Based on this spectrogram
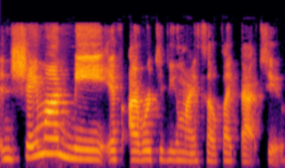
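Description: Against a quiet background, the speaker uses a bright, sharp tone and lively intonation at a fairly slow pace. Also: woman. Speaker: team leader training. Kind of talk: training call. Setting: video call. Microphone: video call.

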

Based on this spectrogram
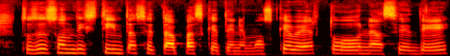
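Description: Monotone and flat, a woman speaks at a moderate pace and fairly high pitch. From Peru. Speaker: real estate agent; guest. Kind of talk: interview. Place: studio.

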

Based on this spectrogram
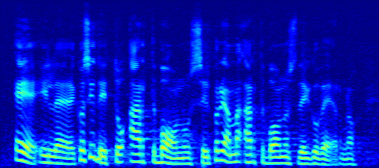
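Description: The man's pitch swings very widely as he talks. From Italy. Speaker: foundation president and moderator; moderator. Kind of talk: event introduction and moderation. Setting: hall with live audience. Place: hall. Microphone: handheld.

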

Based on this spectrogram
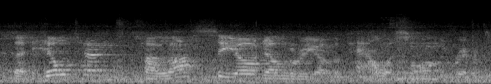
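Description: Against loud background noise, a man talks at a very slow pace. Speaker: boat tour guide. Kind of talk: tour narration. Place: boat.

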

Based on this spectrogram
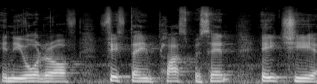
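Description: The speaker is a man. His intonation remains fairly even. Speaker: mayor. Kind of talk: interview answer. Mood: firm, concerned. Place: office.

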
